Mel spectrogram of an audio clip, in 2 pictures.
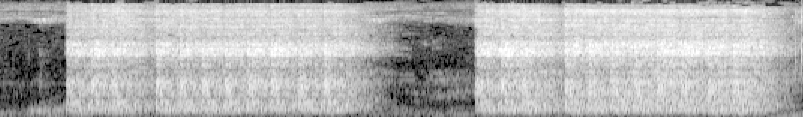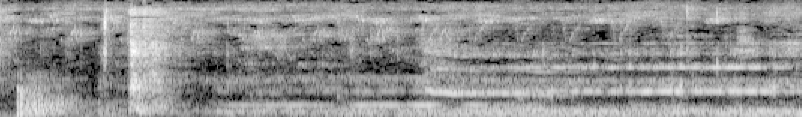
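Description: A recorded backing track played for a mime act. Two harsh bursts of noise, each about two seconds long, start and stop abruptly. Two sudden hits with falling pitch follow, and then soft held tones of ambient music begin.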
